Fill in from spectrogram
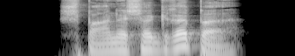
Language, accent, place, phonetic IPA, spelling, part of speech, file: German, Germany, Berlin, [ˌʃpaːnɪʃə ˈɡʁɪpə], Spanische Grippe, phrase, De-Spanische Grippe.ogg
- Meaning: Spanish influenza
